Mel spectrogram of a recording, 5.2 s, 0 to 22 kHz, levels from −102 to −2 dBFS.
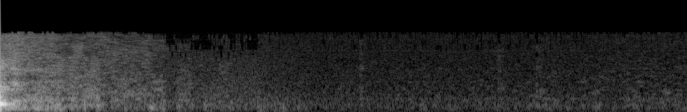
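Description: The noise suppressor artifacts run through the whole clip: the suppressor keeps riding the background down between phrases, so the noise dips in the gaps and comes back up under the words. From 0.21 to 2.58 s there's speech cut by the noise suppressor. It mistook parts of the talking for noise and pulled them down by up to about 19 dB, so around two seconds' worth of quieter sounds come out swallowed and faint. The room noise sits about 19 dB under the speech, and the top end stops near 7.7 kHz, which fits the mSBC headset link.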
